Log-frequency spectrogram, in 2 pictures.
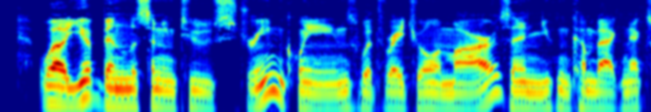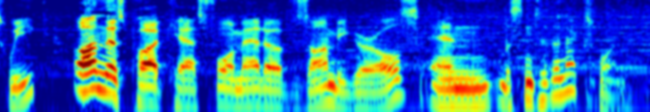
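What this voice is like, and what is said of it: Pleasant radio announcer voice. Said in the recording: “You have such a pleasant radio voice,”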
